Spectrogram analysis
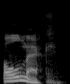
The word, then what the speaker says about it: Olmec: you didn't know no it's pronounced look at look uh Mr M it's pronounced Olmec what do you mean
